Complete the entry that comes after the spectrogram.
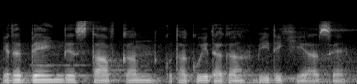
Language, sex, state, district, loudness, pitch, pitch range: Nagamese, male, Nagaland, Kohima, -20 LUFS, 95 Hz, 85-100 Hz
